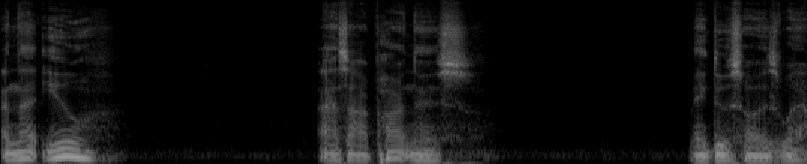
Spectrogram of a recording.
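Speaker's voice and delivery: put-on dragon king accent. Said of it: "His voice echoes throughout the chamber".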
